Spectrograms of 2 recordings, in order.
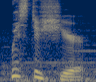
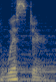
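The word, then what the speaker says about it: Worcester: pronounce it like wierer I always hear people say like Wister Shear it's like no it's wher but yeah local local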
